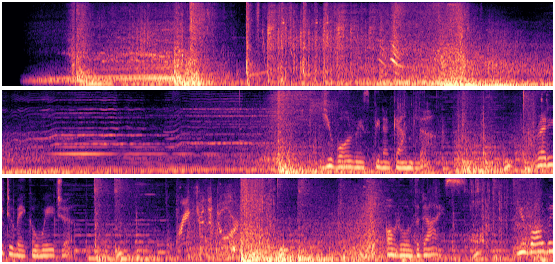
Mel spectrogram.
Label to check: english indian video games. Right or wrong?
Right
